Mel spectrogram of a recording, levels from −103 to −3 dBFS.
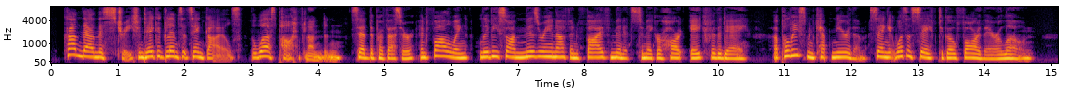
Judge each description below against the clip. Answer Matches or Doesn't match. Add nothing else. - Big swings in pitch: Doesn't match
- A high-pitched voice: Matches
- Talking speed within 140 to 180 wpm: Doesn't match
